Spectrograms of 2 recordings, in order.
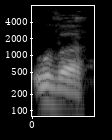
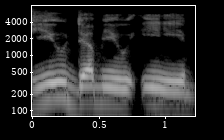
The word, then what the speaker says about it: Uwe: Yeah, it's UWE, but apparently that's a V sound, so Uwe.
